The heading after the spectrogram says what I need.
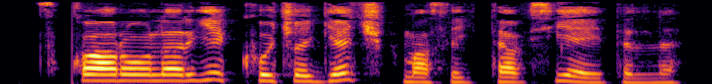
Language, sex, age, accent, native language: Uzbek, male, 30-39, Buxoro, Uzbek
